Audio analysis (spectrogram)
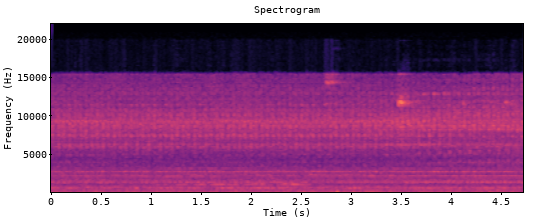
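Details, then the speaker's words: IFB Senorita Aqua VX front-load washer after belt refitted, previously thudding each drum turn: smooth steady motor and drum whir at fast spin with no rhythmic thud; drum runs normally. "இப்போ அந்த sound இல்லை, நீட்டாக ஓடுது, எந்த கம்ப்ளைண்ட்டும் கிடையாது. Spin நல்லா ஃபாஸ்ட்டாக ஓடுது, அந்த இஷ்யூ இல்லை."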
